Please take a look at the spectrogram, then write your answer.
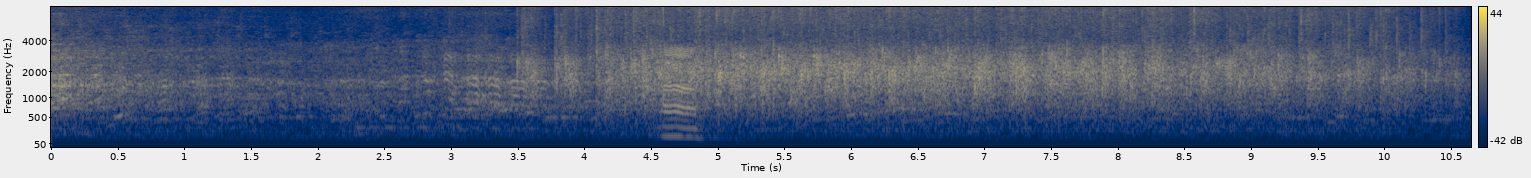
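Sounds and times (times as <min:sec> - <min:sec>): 
laughter: 0:00.0 - 0:05.2
people applauding: 0:03.1 - 0:10.6
speech: 0:04.6 - 0:05.0.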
